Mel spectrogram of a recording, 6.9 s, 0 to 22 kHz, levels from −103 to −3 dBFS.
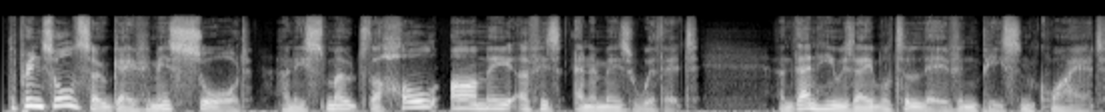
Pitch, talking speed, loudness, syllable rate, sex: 120 Hz, 250 wpm, -19 LUFS, 6.3 syllables/s, male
